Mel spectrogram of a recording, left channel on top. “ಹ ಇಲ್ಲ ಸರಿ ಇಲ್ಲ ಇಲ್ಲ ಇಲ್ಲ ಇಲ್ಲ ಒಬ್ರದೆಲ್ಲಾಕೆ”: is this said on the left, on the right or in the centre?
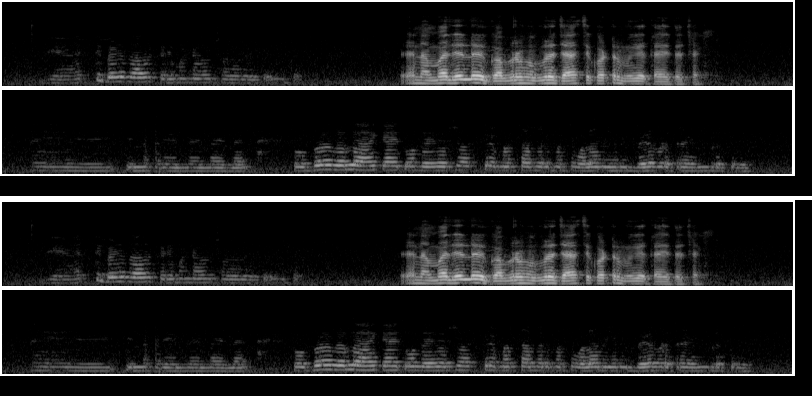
Right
